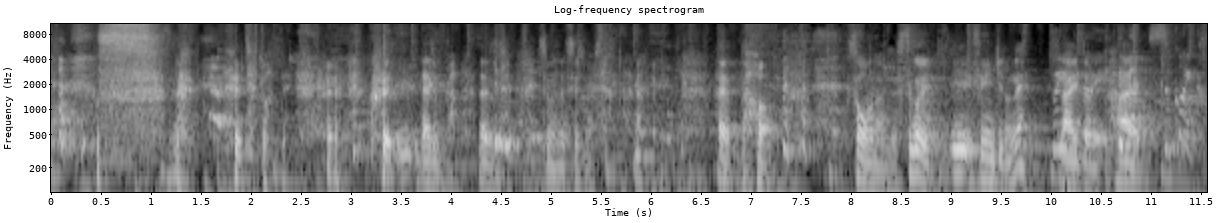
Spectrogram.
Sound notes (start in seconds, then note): 0.2 both laugh; 3.5 laughs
